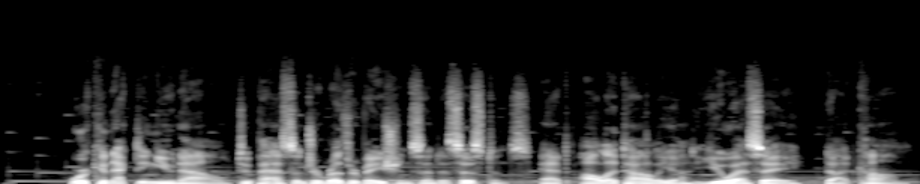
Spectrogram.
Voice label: Telephony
